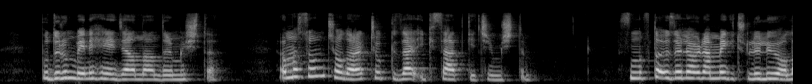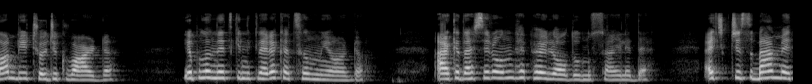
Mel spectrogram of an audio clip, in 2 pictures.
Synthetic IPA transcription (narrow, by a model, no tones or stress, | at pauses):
b̥ud̪uɾumbe̞niɦe̞jed͡ʒanlˠand̪ɯɾmɯʃt̪ʰɯ | amaso̞nt͡ʃʰo̞lˠaɾak̚t͡ʃʰo̞k̚ɟyzælʲʔḭcʰi̥saːt̪ɟe̞t͡ʃʰiɾmiʃt̪ʰim | sɯnɯft̪aøzɛlʲø̞ːɾænmɛɟyt͡ʃ̪ʰɾlʲylʲyːo̞lˠanbiɾt͡ʃʰo̞d͡ʒukvaɾd̪ɯ | japʰɯlˠanɛt̪cinlʲicʲlʲe̞ɾɛkʰat̪ʰɯlˠmɯjo̞ɾd̪ʊ | aɾkad̪aʃlˠaɾɯo̞nunɦɛpʰø̞jlʲɛo̞lˠd̪uːnusø̞jlʲe̞d̪ɪ | at͡ʃʰɯ̥k̚t͡ʃʰasɯbænvɛ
